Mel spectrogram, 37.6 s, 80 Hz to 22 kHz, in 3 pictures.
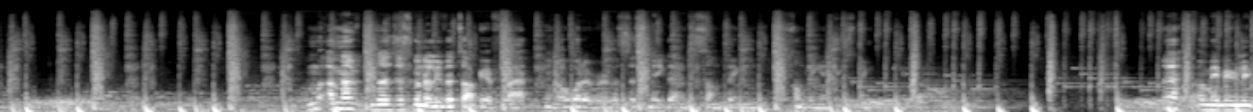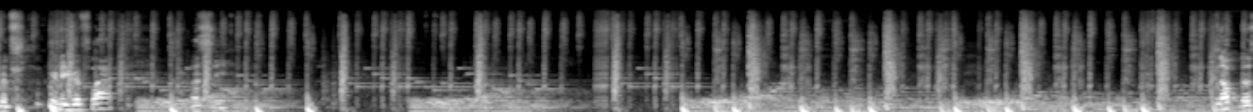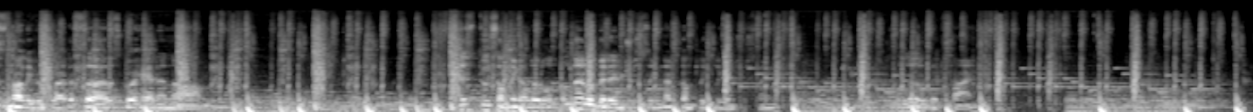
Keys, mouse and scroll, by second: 0.0 shift+middle click, 0.7 middle click, 1.3 shift+middle click, 2.3 middle click, 3.6 scroll up 1, 4.5 Tab, 5.5 Tab, 6.4 click, 6.9 Tab, 7.6 shift+middle click, 10.0 shift+middle click, 14.2 ctrl+Tab, 15.0 click, 17.0 click, 17.8 shift+middle click, 19.3 shift+middle click, 33.1 shift+middle click, 34.0 shift+middle click, 34.6 ctrl+Tab, 37.0 shift+middle click, 37.4 ctrl+Tab.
